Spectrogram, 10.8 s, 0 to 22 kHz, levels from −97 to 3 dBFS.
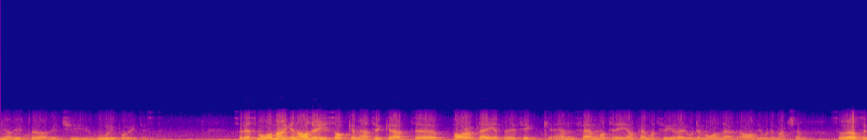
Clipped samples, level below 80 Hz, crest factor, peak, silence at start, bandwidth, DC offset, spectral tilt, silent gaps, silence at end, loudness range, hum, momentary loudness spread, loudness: under 0.1%; -40 dBFS; 20 dB; -6 dBFS; 0 s; 4.7 kHz; 0.1%; -6.5 dB/octave; none; 0 s; 7 LU; none; 18 LU; -25 LUFS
